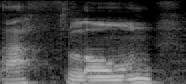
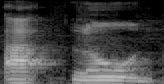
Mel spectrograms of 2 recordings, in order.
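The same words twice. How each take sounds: First: The th sound is clearly pronounced. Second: The th sound is left out entirely. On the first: The speaker calls it right. "there's a Athlone" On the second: The speaker calls it wrong. "I said Athlone. I missed the T H altogether"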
